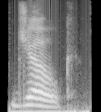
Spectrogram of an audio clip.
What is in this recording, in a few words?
"joke", pronunciation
